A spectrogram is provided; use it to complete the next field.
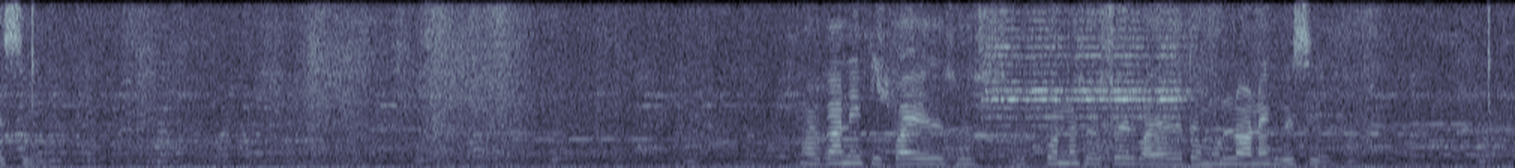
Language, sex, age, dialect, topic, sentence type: Bengali, female, 18-24, Jharkhandi, agriculture, statement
